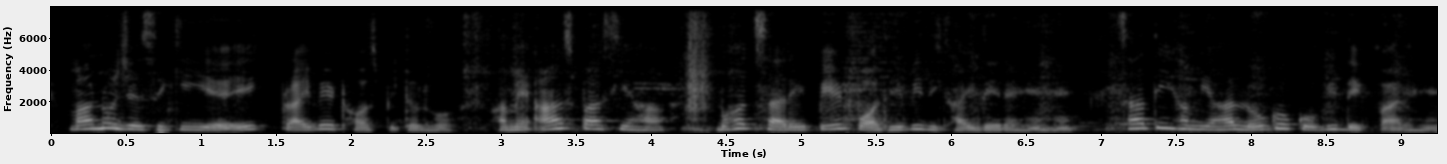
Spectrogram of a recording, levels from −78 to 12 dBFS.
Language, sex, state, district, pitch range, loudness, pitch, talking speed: Hindi, female, Uttar Pradesh, Muzaffarnagar, 170-260 Hz, -28 LUFS, 215 Hz, 205 wpm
